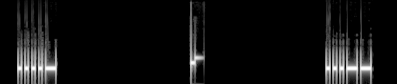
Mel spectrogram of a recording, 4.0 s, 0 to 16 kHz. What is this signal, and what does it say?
Morse code, heard as a keyed tone, about 36 wpm, 700 Hz. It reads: 4 3
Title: Numbers - 1-Digit 35wpm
